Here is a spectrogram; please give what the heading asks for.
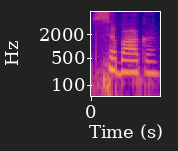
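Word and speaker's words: собака: Sabaka.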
